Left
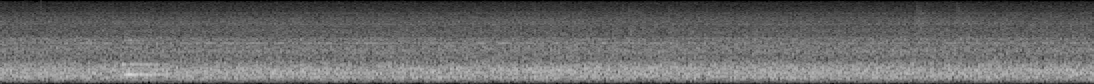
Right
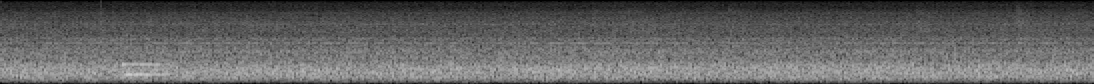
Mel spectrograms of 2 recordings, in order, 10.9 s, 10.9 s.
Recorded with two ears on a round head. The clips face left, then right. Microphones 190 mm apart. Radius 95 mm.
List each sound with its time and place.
1.2 s a piano: 15° left (ahead or behind), 3.5 m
